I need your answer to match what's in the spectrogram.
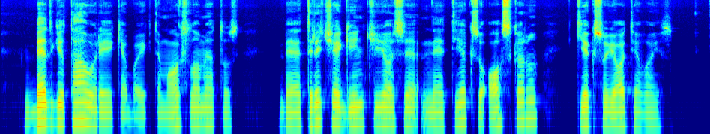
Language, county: Lithuanian, Alytus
